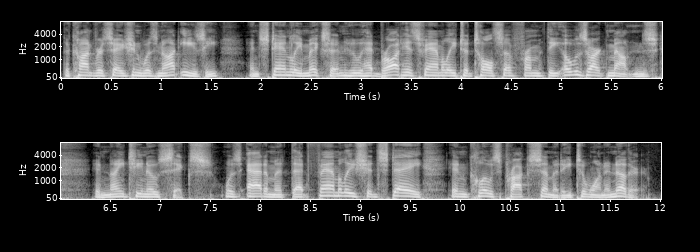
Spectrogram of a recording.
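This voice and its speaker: A man's voice: medium pitch, moderate pace, no room sound. A man doing scripted voiceover narration and demo reading, recorded close on a studio condenser microphone. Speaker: voiceover artist and interviewer.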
